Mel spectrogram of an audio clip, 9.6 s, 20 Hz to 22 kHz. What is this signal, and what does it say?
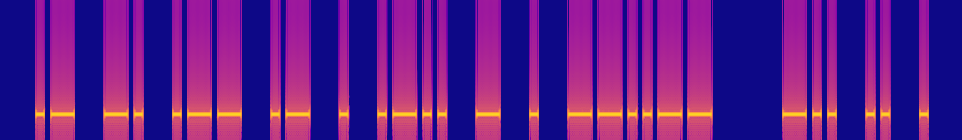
Morse code, heard as a keyed tone, about 16 wpm, 680 Hz. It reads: ANWAELTE, DIE
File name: Morsekurs / Witze / Witz 20. September 2022 70 F80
